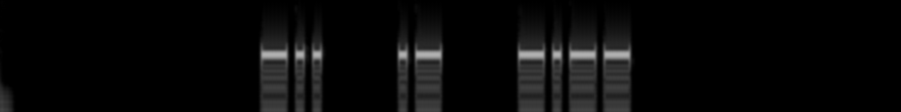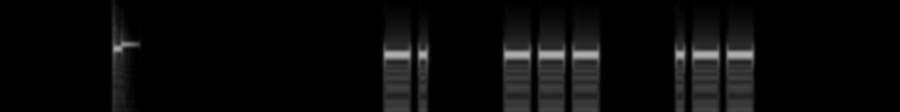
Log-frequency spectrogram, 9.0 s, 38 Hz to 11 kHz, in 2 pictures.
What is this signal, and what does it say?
Morse code, heard as a keyed tone, about 28 wpm, spaced as for 16 wpm, 700 Hz. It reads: DAY NOW
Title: 3x Character Spacing - Top 200 Words - 28wpm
